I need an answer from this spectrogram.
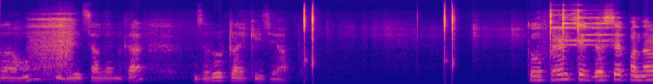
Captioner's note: sudden sound of heavy breathing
